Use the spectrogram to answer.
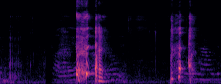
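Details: A child gives two quick runs of about three short, voiced coughs each, with a clucking, chicken-like sound.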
